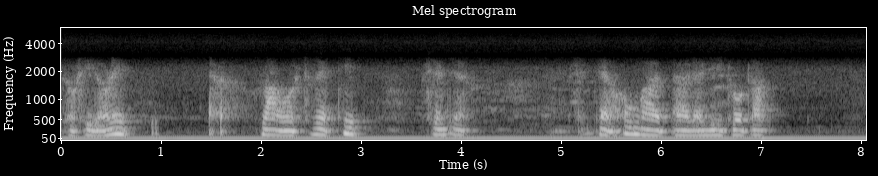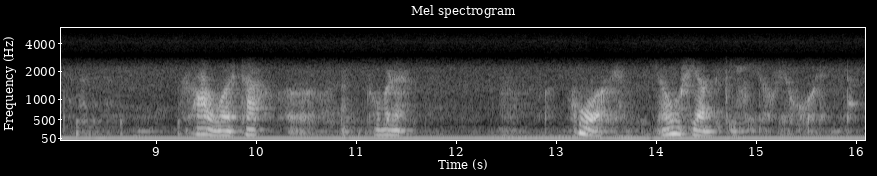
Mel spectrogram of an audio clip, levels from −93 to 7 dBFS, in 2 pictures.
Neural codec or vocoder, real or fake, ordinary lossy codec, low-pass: none; real; AAC, 48 kbps; 5.4 kHz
